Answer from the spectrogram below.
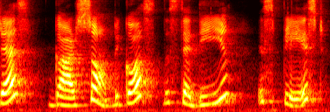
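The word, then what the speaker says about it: garçon: the pronunciation of the word instead of K garkon it's pronounced as Garcon because the study is placed on the letter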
